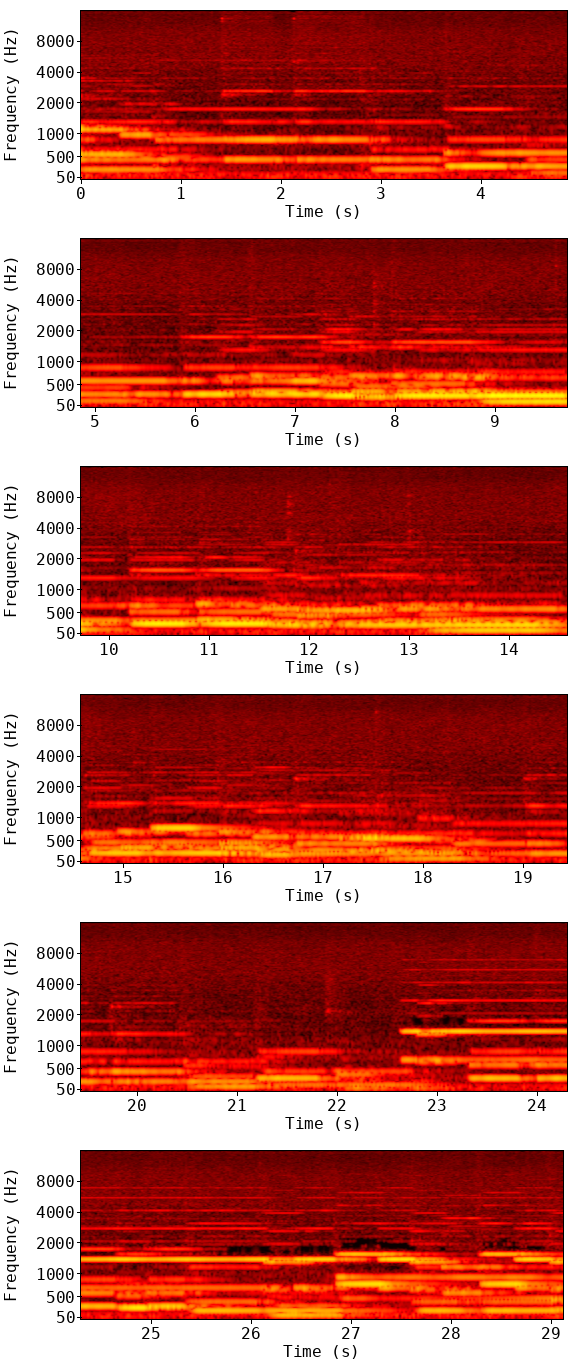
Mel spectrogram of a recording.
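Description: Slow organ music: sustained chords over held bass notes that change every couple of seconds.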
